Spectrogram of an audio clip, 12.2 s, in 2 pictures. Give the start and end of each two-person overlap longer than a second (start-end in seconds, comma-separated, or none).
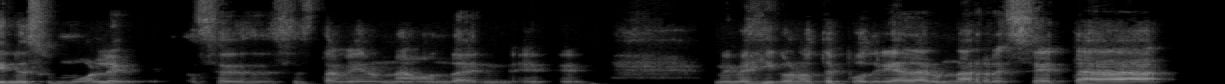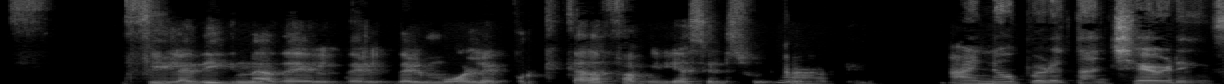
none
